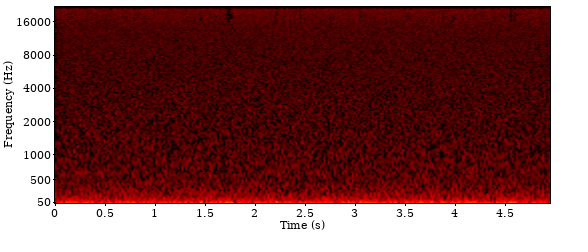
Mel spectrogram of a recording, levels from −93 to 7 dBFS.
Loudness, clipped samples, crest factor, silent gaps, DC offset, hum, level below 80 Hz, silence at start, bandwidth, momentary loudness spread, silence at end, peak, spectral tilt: -56 LUFS; under 0.1%; 14 dB; none; 0.2%; none; -60 dBFS; 0 s; over 20 kHz; 0 LU; 0 s; -40 dBFS; -2.5 dB/octave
